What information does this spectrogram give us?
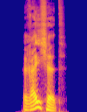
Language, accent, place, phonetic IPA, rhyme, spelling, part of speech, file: German, Germany, Berlin, [ˈʁaɪ̯çət], -aɪ̯çət, reichet, verb, De-reichet.ogg
- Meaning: second-person plural subjunctive I of reichen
